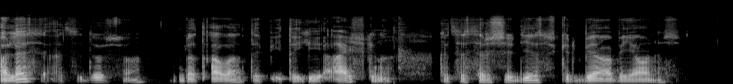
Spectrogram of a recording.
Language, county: Lithuanian, Kaunas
